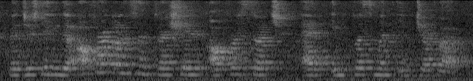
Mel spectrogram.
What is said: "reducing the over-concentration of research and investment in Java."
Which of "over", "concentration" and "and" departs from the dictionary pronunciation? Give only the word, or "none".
over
